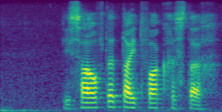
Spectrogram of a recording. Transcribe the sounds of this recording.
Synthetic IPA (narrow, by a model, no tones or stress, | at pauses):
d̥isælˠfdətəjtfɐkχəstəχ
